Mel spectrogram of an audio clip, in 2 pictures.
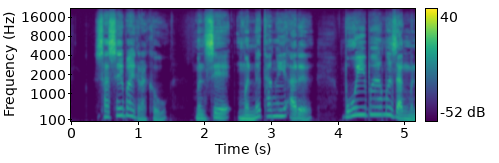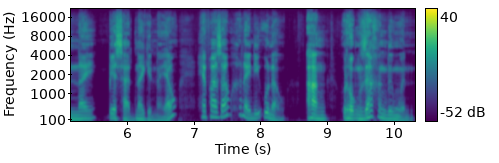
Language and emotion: Bodo, happy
